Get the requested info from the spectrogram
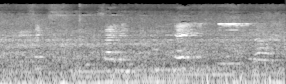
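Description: Faint distant voices over a steady low rumble that swells about a second in and eases near the end.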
